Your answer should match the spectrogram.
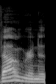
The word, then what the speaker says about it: Valgrind: And I look at it, it's spelled Valgrind. – Mm-hmm. – And you say it grinned as in smiling. And so I have been mispronouncing that my entire Valgrind using career.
